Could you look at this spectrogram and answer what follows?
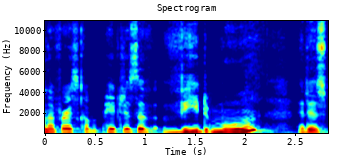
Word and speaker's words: Widmung: little bit on the first couple pages of vid moon it is pronounced vid monk more like okay at the end at the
